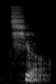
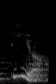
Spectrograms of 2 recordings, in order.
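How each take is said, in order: First: "tío" squashed into one syllable, "tyo". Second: "tío" in two syllables, stressed on the í. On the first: Teacher shows what we don't say, "tío" as one syllable. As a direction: run the i of "tío" straight into the o. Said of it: "No queremos decir". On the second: Teacher gives the word for uncle, "tío" in two syllables. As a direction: break "tío" apart as TEE-o, higher on the í. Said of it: "sino tío". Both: Shown as a demonstration.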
